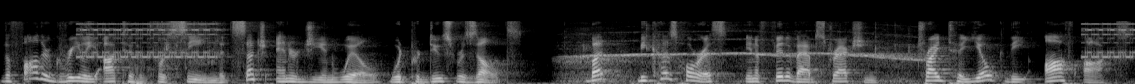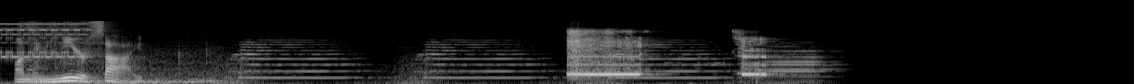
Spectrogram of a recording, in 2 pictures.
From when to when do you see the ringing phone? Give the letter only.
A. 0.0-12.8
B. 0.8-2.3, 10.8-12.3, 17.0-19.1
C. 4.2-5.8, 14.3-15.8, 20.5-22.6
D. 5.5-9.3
B.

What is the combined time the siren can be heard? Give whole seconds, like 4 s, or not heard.
4 s.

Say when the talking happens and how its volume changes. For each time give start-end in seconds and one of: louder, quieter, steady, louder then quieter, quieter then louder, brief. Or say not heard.
0.0-12.8 steady.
